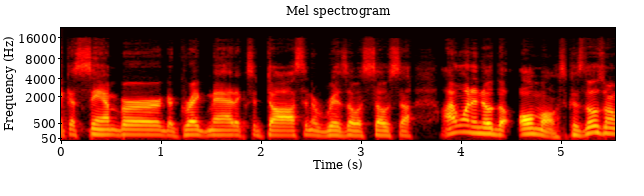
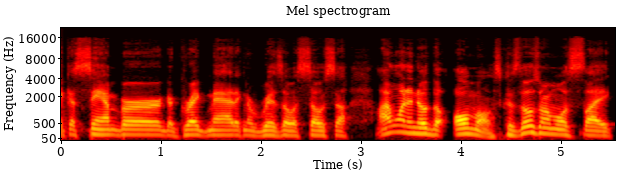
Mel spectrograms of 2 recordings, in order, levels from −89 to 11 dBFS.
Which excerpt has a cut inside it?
second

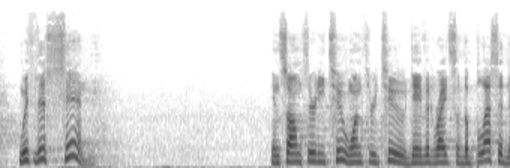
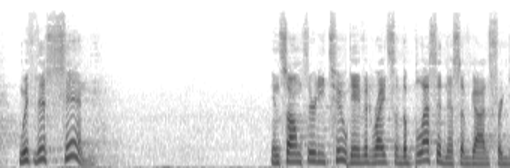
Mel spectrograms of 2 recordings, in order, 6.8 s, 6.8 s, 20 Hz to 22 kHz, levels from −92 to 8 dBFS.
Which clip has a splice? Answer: second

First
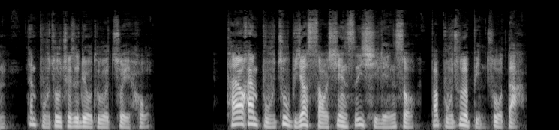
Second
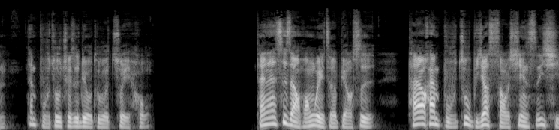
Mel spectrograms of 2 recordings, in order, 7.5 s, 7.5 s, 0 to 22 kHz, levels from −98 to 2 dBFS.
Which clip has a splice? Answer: first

